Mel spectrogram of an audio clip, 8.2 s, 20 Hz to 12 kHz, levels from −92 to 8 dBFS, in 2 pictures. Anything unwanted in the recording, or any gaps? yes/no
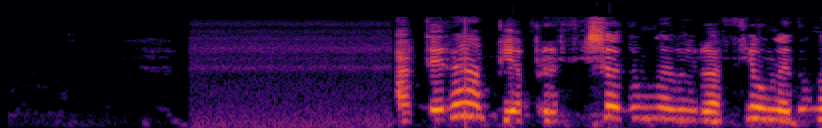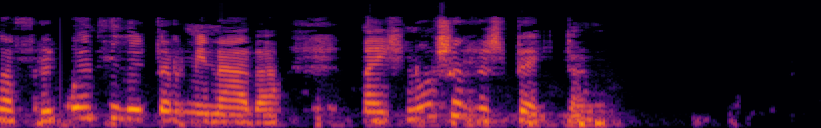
no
